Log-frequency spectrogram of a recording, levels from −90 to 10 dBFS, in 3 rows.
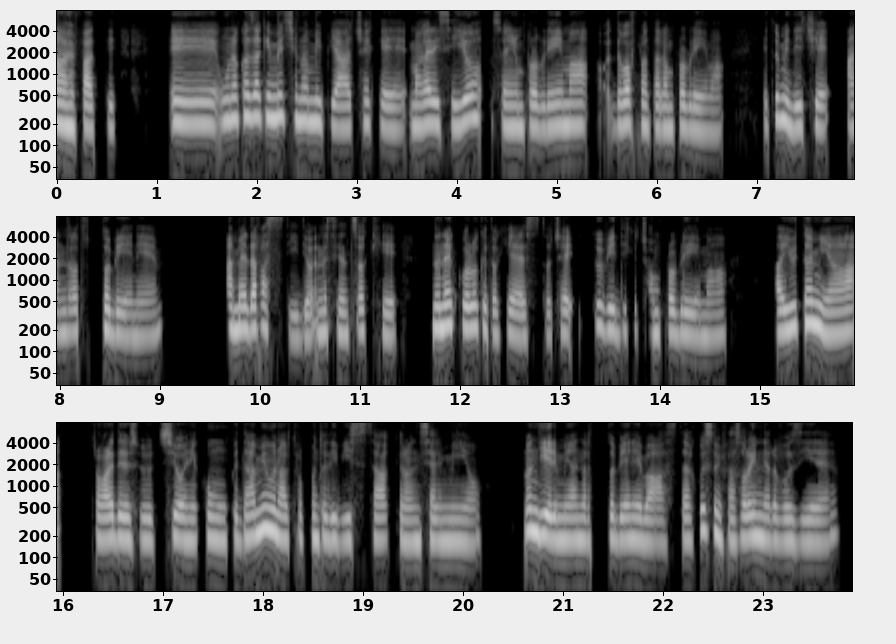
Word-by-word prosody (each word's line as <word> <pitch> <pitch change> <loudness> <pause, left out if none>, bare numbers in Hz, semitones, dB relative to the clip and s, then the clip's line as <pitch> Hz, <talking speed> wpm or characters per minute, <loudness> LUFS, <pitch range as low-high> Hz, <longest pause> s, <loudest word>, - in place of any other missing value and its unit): No 200 - +7
infatti. 180 0 +1 0.5
Ehm, 205 -1 +1
una 230 +2 +3
cosa 255 +1 +3
che 250 - -2
invece 240 -1 +2
non 220 -1 +3
mi 210 -1 +3
piace 180 0 -3
è - - -5
che, 175 -3 -4
magari 200 +2 +2
se 190 - -8
io 225 +6 +2
sono 190 -3 -4
in 185 - +1
un 180 - -1
problema 190 +2 0
a - - -19
devo 195 +1 0
affrontare 185 -3 -3
un 175 - -1
problema 165 -3 -4 0.4
e 190 - -11
tu 235 - -2
mi 225 -3 +4
dici: 180 0 -2 0.2
"Andrà 185 +1 -2
tutto 200 +1 -2
bene", 165 0 -5 0.6
a 215 - 0
me 205 +1 +5
dà 215 - +5
fastidio, 165 -7 -5
nel 185 0 -1
senso 180 +1 -3
che, 170 -3 -6 0.3
non 215 +1 +6
è 230 - +5
quello 220 -1 +4
che 210 -2 -2
t'ho 180 - -5
chiesto. 165 -1 -4
Cioè, 180 +1 -4 0.2
tu 230 - -2
vedi 195 -2 -1
che 195 - -16
c'ho 180 - -15
un 180 - -2
problema, 170 -2 -3 0.5
aiutami 210 +2 +5
a 185 +2 0 0.3
trovare 185 0 +2
delle 185 -1 +3
soluzioni, 175 +1 -1
comunque, 180 -1 -2
dammi 200 +6 +5
un 245 -3 +8
altro 185 +1 -3
punto 185 0 -1
di 180 - 0
vista 180 +1 -4
che 180 - -5
non 170 0 -1
sia 175 +1 -4
il 170 - -2
mio. 170 0 -3 0.4
Non 235 +1 +7
dirmi 185 -4 +6
"andrà 180 0 0
tutto 185 - -5
bene" 180 0 +1
e - - +1
basta; 170 +1 -4
questo 240 +4 -2
mi 195 - +2
fa 175 0 -5
solo 190 +2 +1
innervosire. 170 -1 -1
185 Hz, 200 wpm, -25 LUFS, 175-200 Hz, 0.6 s, un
